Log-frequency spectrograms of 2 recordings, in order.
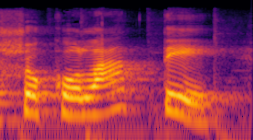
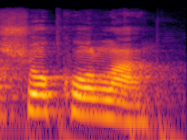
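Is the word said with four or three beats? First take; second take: four; three. First: The word is said in four even beats. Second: The word is said in three even beats. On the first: The speaker calls it right. "Falou 4 sílabas, tem que bater 4 palmas" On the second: The speaker calls it wrong. "Você não fala chocolate"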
